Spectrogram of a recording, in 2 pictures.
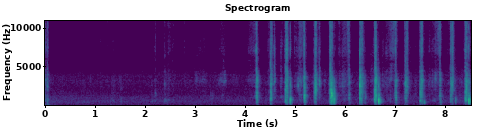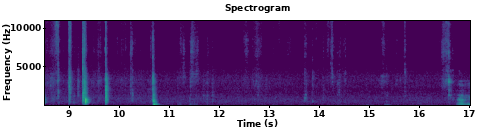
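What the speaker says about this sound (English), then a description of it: "I get to shuffle the top card of my discard pile back into my deck." Playing cards are shuffled in a quick riffle, a rapid flurry of crisp flicks for several seconds, followed by a few scattered taps and quiet handling.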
